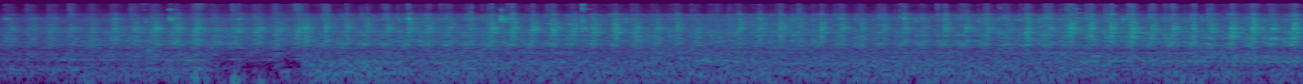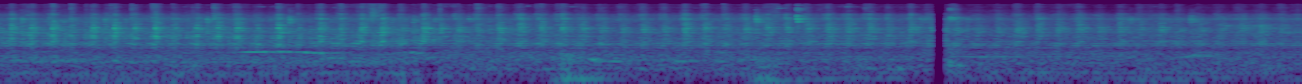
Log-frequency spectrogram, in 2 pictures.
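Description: A steady mechanical clatter, a rapid even ticking of about five a second over a hiss, running without a break.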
